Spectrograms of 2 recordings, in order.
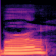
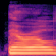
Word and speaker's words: Beryl: the aftermath of Hurricane Beryl, or Beryl, some people say, it's a kind of tricky pronunciation there, but we all understand that this is a tumultuous storm.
